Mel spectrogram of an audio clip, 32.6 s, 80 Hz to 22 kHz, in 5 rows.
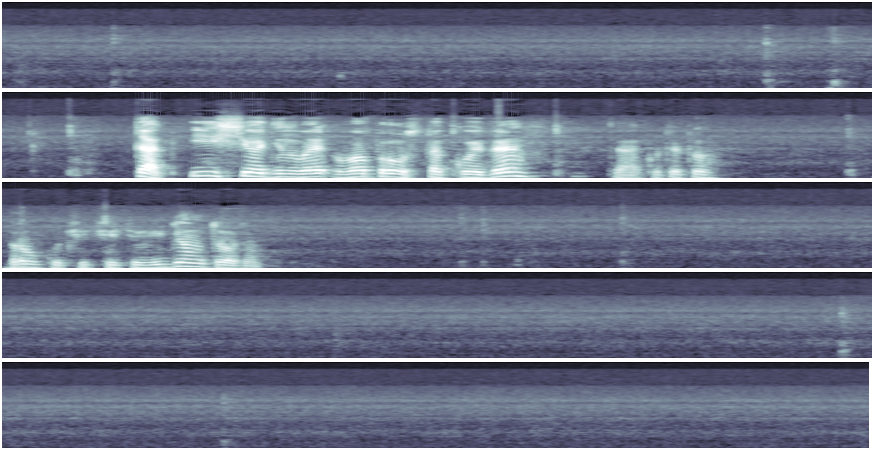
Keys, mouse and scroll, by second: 1.1-6.1 drag, 6.5 middle click, 8.3 click, 9.5 middle click, 10.6 middle click, 12.1-13.1 drag, 13.4 middle click, 16.8 click, 18.0-26.2 drag, 28.1-32.6 drag.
